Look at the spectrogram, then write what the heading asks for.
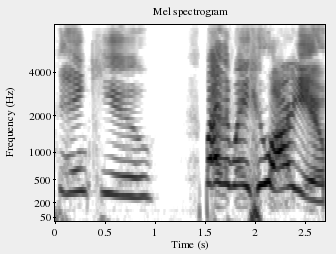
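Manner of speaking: put-on high-pitched, polite girl's voice; high, light imitation; imitated girl. Voicing the girl.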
